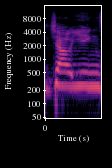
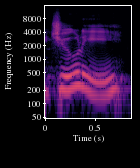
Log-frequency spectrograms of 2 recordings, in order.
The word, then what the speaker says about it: Jiaoying: bike my name is zhao ying summers americans can not pronounce zhao ying they call me julie jolie and do i look like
